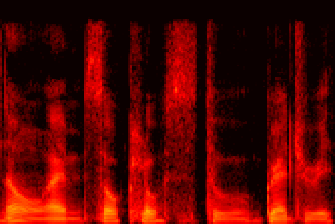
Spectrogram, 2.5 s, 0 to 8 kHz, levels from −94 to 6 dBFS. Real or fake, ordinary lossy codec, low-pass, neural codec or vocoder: real; MP3, 48 kbps; 7.2 kHz; none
